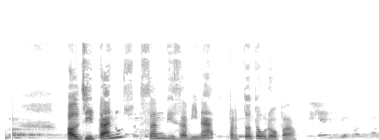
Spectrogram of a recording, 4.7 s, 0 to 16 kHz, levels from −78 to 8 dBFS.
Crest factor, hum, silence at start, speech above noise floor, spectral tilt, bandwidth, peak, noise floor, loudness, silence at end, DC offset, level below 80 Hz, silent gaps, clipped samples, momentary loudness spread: 24 dB; none; 0.15 s; 29 dB; -3.5 dB/octave; 11.5 kHz; -2 dBFS; -52 dBFS; -24 LUFS; 0.4 s; under 0.1%; -84 dBFS; none; under 0.1%; 22 LU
